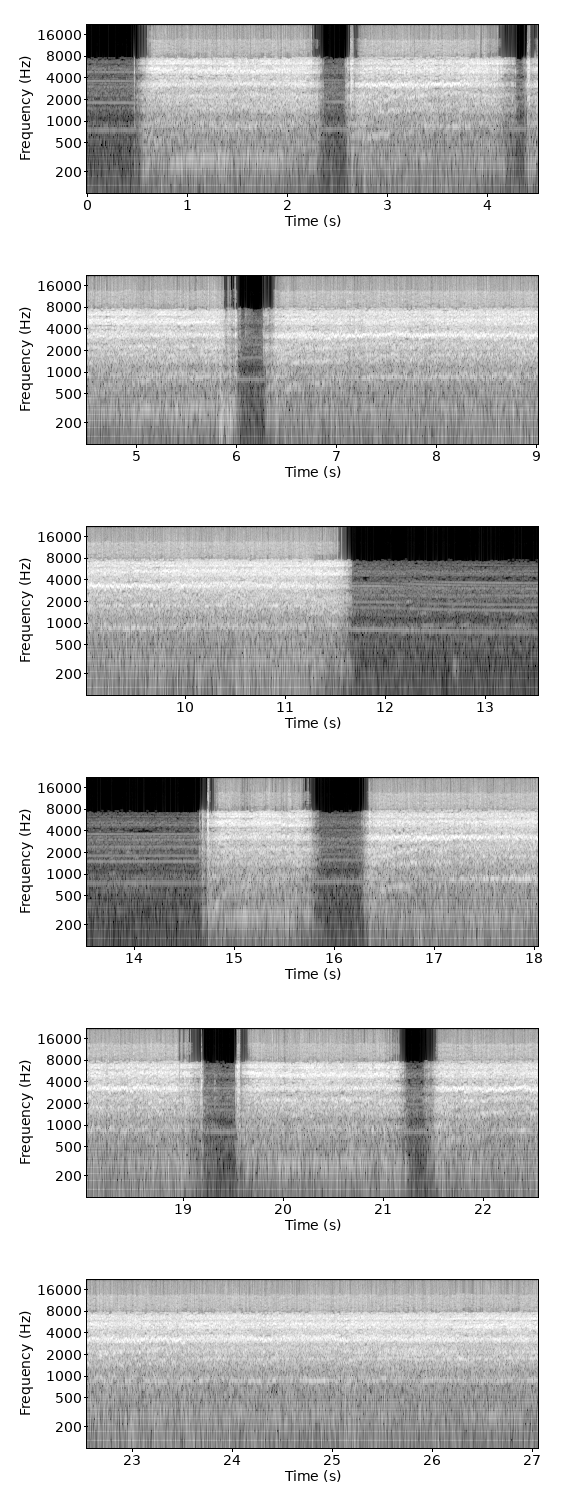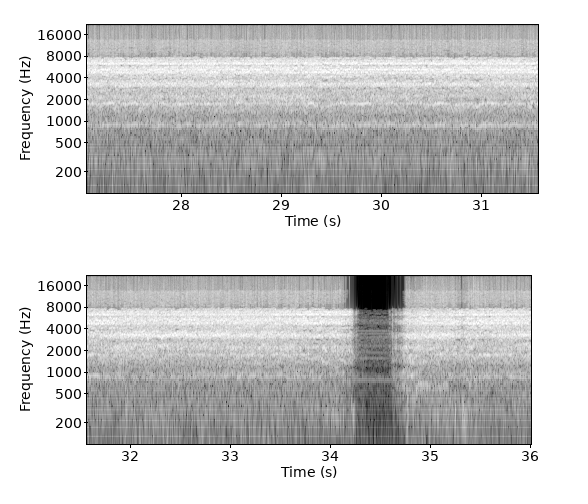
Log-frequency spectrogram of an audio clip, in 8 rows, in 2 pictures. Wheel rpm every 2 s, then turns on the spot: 110, 120, 130, 150, 210, 160, 0, 60, 140, 140, 130, 190, 230, 230, 230, 230, 220, 130.
18-20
